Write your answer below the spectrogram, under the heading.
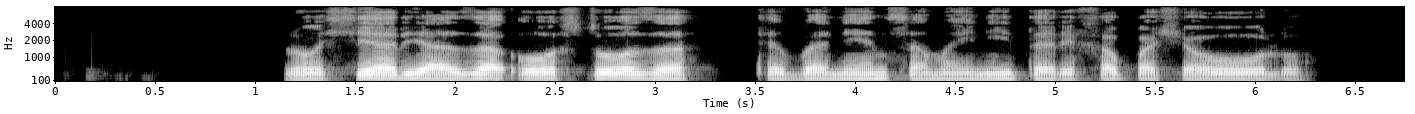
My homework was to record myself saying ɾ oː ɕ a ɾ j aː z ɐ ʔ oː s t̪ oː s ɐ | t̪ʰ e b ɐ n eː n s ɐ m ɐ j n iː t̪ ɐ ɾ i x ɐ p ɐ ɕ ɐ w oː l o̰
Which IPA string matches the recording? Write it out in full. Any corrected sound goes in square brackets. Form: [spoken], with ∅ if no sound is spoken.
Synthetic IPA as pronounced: ɾ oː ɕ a ɾ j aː z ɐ ʔ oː s t̪ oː [z] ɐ | t̪ʰ e b ɐ n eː n s ɐ m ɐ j n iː t̪ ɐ ɾ i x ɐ p ɐ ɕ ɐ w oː l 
